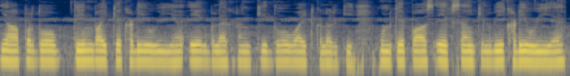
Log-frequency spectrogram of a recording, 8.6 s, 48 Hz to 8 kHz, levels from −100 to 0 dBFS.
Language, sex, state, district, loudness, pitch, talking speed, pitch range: Hindi, male, Uttar Pradesh, Shamli, -18 LUFS, 130 Hz, 170 wpm, 125-135 Hz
